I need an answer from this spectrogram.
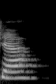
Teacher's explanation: itu yang dari tengah lidah. Jadi cara bacanya sya. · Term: shin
